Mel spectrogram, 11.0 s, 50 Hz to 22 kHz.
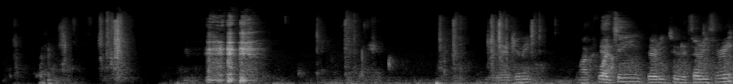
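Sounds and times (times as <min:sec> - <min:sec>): thin pages rustling: 0:00.1 - 0:02.1, 0:06.6 - 0:08.2.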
